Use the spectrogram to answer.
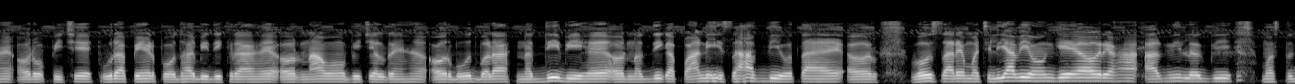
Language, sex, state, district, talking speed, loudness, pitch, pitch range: Hindi, male, Chhattisgarh, Balrampur, 200 wpm, -16 LUFS, 130 Hz, 125-140 Hz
